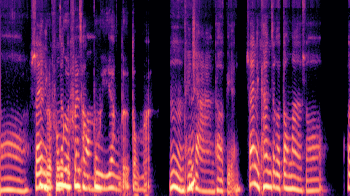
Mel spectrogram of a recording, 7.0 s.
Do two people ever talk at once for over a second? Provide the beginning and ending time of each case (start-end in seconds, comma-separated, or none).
0.7-2.1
